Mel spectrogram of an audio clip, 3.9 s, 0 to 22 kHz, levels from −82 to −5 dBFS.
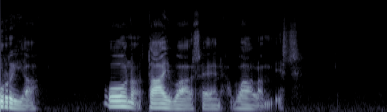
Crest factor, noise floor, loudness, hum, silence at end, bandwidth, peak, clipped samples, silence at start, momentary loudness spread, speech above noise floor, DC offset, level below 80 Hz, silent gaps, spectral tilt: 20 dB; -74 dBFS; -32 LUFS; none; 0.9 s; 15 kHz; -14 dBFS; under 0.1%; 0 s; 21 LU; 42 dB; under 0.1%; -64 dBFS; none; -7.5 dB/octave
